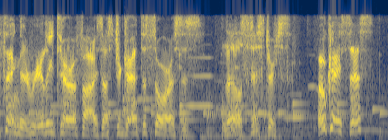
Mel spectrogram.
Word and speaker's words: Gigantosaurus: I'm Gigantosaurus, the longest meat-eating dino who ever lived. You say my name like this, Gig-ant-o-saurus.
